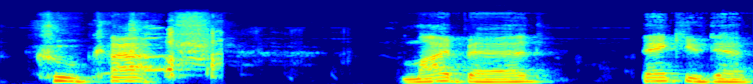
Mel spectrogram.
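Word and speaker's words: Kukoč: And how about us finding out that we've been pronouncing Tony Kukoc's name wrong? It's actually Tony Kukoc.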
